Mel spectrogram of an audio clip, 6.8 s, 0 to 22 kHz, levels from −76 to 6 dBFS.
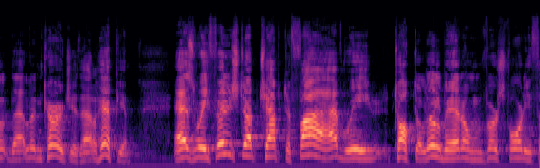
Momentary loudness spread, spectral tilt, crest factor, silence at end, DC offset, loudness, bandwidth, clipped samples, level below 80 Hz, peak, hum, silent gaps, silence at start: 13 LU; -3.5 dB/octave; 20 dB; 0 s; under 0.1%; -20 LUFS; 16 kHz; under 0.1%; -58 dBFS; 0 dBFS; none; none; 0 s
